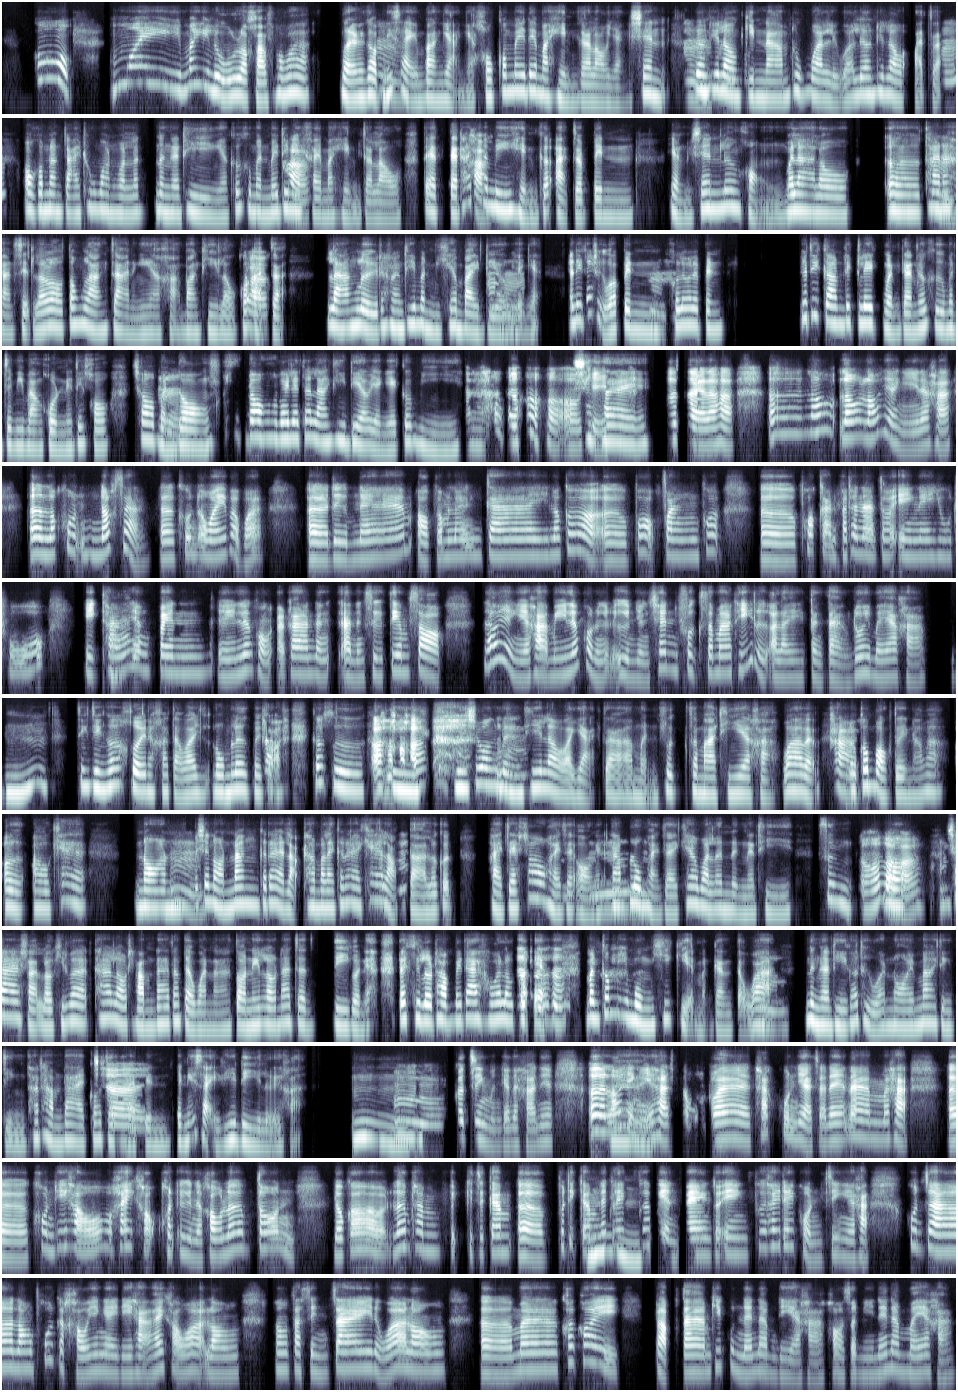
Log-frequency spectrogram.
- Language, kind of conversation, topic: Thai, podcast, การเปลี่ยนพฤติกรรมเล็กๆ ของคนมีผลจริงไหม?
- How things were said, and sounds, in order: chuckle; laugh; chuckle; other background noise; laughing while speaking: "อ๋อ"; chuckle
